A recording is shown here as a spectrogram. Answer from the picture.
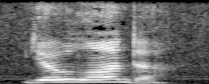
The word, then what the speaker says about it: Yolanda: "Yolanda, did I say it right?" He peered at Travis in the dim light. "You got it." "Yolanda, that's nice."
